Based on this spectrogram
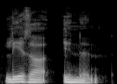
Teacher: Eine ganz kurze Pause zwischen den Silben Lehrer und Innen. Das nennt man Glottisschlag.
